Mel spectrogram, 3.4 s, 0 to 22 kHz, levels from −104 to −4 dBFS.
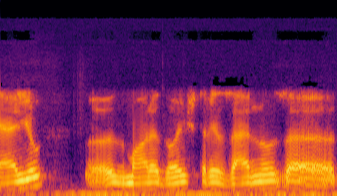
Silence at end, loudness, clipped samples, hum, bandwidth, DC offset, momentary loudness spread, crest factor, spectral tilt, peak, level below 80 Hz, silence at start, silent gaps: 0 s; -19 LUFS; under 0.1%; none; 4.3 kHz; under 0.1%; 5 LU; 14 dB; -8.5 dB/octave; -4 dBFS; -36 dBFS; 0 s; none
